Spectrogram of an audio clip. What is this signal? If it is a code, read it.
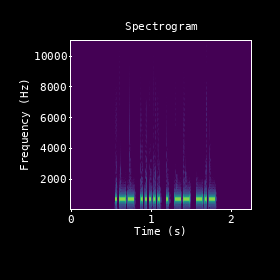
Morse code, heard as a keyed tone, about 43 wpm, 700 Hz. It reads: W5EMK
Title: USA Call Signs - 5 Characters - 2x Character Spacing - 45wpm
